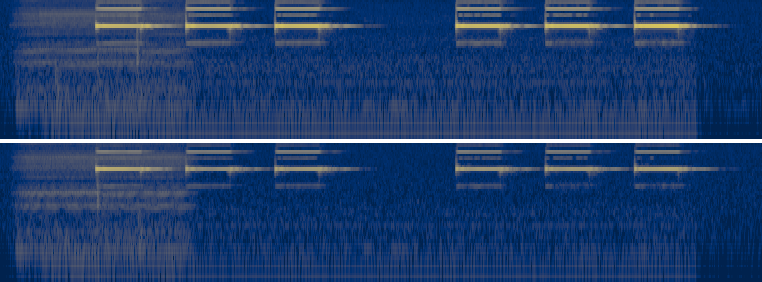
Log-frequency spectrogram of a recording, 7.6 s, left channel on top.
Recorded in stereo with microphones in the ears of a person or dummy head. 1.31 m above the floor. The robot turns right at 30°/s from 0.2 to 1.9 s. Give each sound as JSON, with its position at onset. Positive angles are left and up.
{"t": 1.0, "sound": "an alarm", "side_deg": 10, "distance_m": 0.5}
